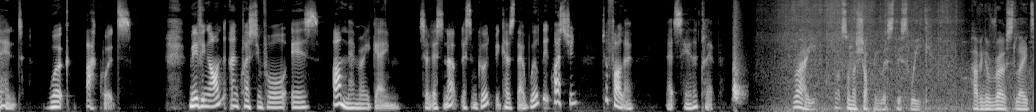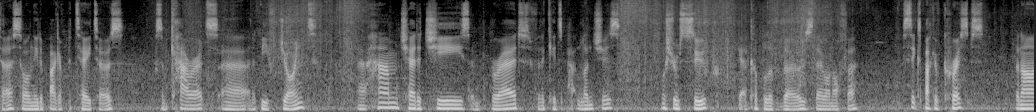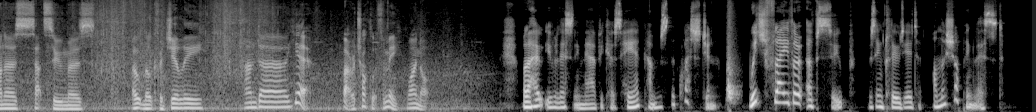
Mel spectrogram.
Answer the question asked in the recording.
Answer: The answer I was looking for was mushroom soup.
